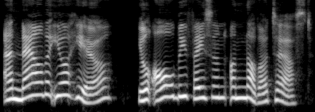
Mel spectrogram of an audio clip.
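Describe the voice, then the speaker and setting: A woman's voice: high-pitched, expressive, takes it slowly, a little mellow. A woman voicing a weathered middle-aged male colony director in a storybook, frank, formal and matter-of-fact.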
